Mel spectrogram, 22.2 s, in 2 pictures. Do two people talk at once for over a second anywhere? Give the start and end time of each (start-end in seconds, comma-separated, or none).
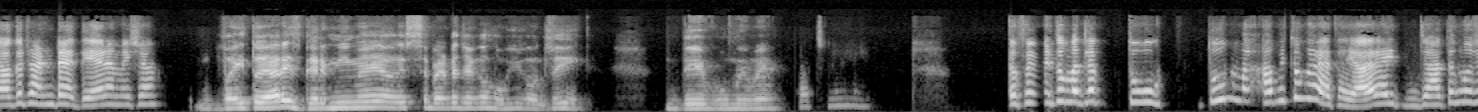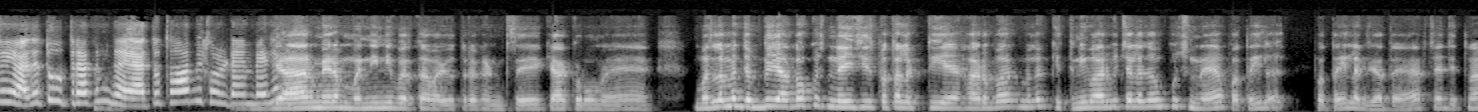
none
